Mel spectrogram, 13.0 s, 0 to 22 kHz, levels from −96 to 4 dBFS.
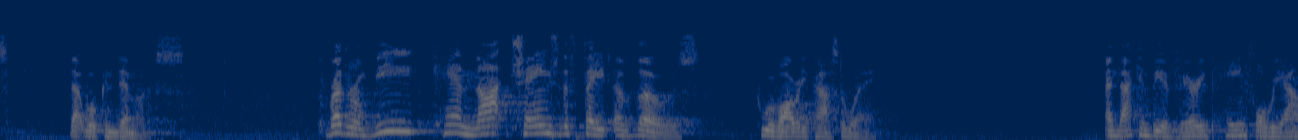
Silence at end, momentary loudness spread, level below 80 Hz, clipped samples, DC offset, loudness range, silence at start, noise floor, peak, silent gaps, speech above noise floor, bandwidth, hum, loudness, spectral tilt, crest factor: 0 s; 9 LU; under -90 dBFS; under 0.1%; under 0.1%; 8 LU; 0 s; -90 dBFS; -40 dBFS; none; 31 dB; 7.4 kHz; none; -59 LUFS; -4.5 dB/octave; 22 dB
